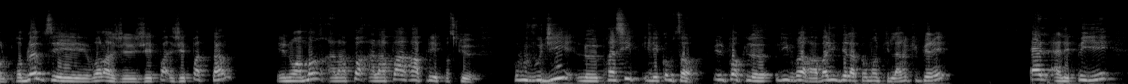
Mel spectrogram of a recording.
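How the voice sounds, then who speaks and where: A man's voice: fairly high pitch, dark tone. A man who works as a delivery rider, telling a story in a casual, rambling way, repeating words and talking to viewers as friends.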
